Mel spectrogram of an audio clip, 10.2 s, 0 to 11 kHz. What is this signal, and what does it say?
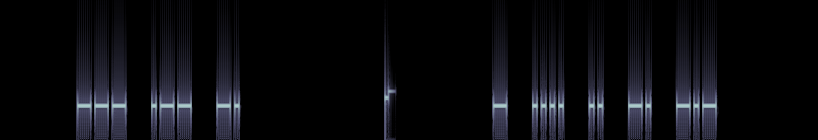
Morse code, heard as a keyed tone, about 22 wpm, spaced as for 16 wpm, 700 Hz. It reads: OWN THINK
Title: 2x Character Spacing - Top 300 Words - 22wpm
